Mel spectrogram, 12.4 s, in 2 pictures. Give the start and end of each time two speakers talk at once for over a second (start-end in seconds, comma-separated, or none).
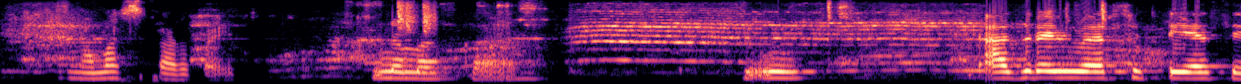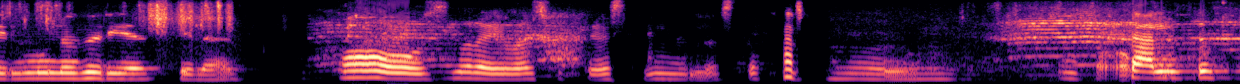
none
